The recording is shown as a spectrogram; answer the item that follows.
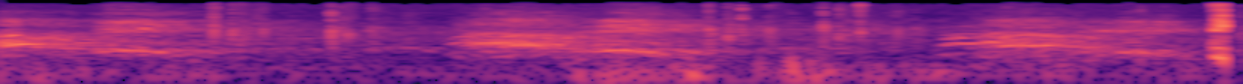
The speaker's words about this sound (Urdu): N F L کے ایک کھیل کے دوران کوبی کی موت کی خبر پہنچتے ہی ہر طرف کوبی کوبی کے نعرے گونج اٹھے.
